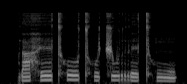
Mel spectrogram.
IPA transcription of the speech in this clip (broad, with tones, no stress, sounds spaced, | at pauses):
ɾ a˨ h eː˦ tʰ oː˦ tʰ ʊ˨ t͡ʃ u˦ r e˨ tʰ ũ˨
